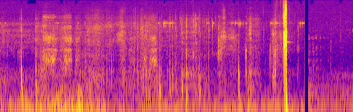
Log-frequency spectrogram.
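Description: Boots crunching and scuffing on packed snow and ice, irregular steps, with one much louder sharp knock near the end. It cuts off abruptly to a quieter steady hum just before the end.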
